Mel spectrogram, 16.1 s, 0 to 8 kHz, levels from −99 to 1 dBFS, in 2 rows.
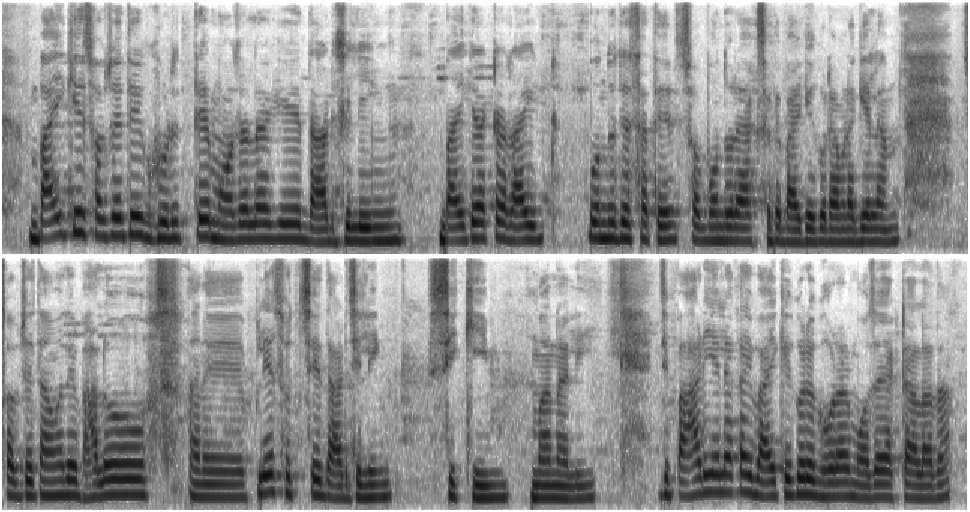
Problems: background conversations at intervals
